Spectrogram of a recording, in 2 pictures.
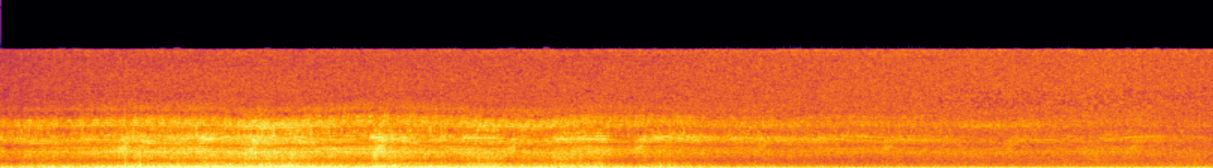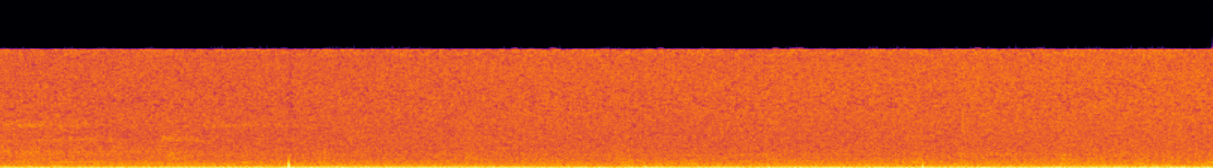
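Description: A passing vehicle's rushing noise swells to a peak about two seconds in and fades away by about six seconds, leaving a steady low hum under faint background noise.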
